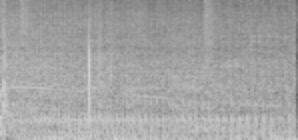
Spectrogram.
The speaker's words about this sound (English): That day was like most days in Southern California. Amazing. Beautiful blue skies were on the horizons. Birds chirping. And the outside of my bedroom window was the sound of lawnmowers starting up. Yep, this is California.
